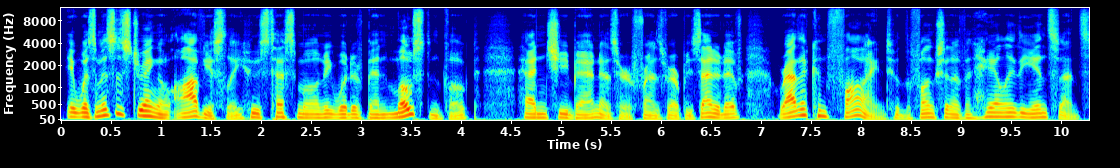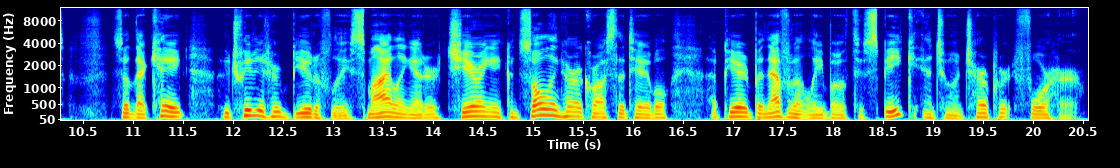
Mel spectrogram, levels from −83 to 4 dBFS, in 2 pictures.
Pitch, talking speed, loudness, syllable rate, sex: 110 Hz, 160 wpm, -19 LUFS, 5.2 syllables/s, male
